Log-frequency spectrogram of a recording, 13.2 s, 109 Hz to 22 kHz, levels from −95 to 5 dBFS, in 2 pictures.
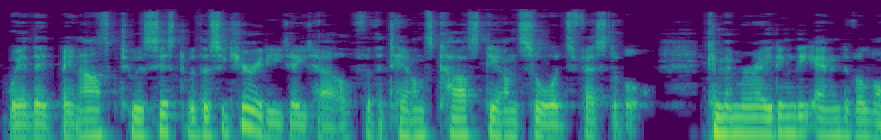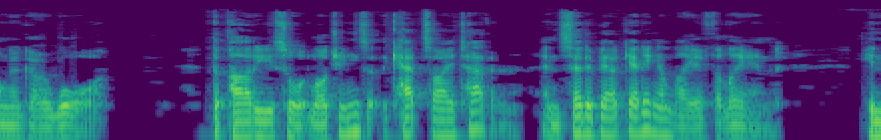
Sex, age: male, 40-59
